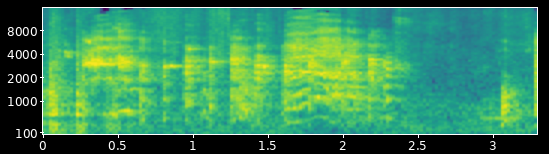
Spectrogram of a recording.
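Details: Umbrella cockatoo kept as a pet, clamouring for play indoors: a run of loud, raspy, broadband screeches in quick irregular bursts, a short pause, then another harsh shriek starting at the end.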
